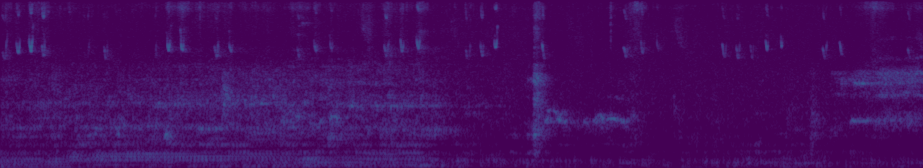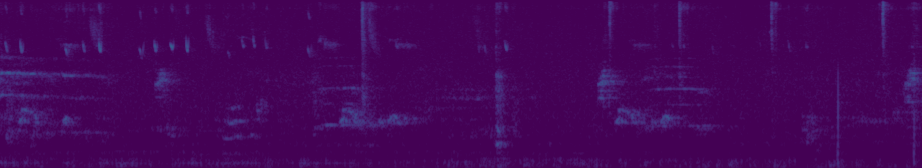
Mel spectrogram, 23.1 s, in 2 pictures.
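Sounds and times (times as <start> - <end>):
low rumble: 0.0 - 5.9
high bird chirps and squeaks: 4.8 - 8.2.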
